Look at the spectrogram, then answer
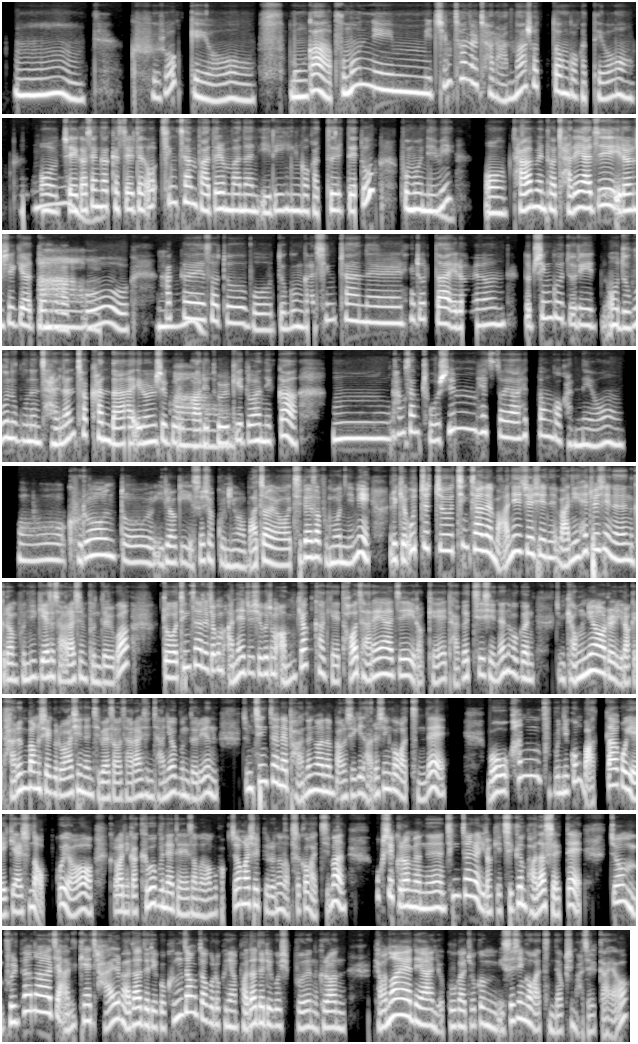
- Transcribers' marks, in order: tapping; other background noise
- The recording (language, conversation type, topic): Korean, advice, 칭찬을 받으면 왜 믿기 어렵고 불편하게 느껴지나요?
